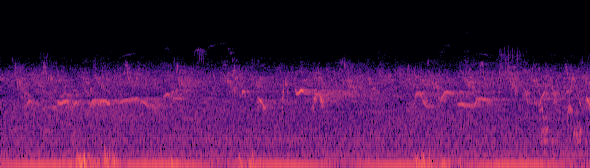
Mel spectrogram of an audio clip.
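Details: Sparrows chirp on a morning in Sultan Yacoub, Lebanon, in a busy chorus of short, high, twittering notes, scattered and overlapping, over a steady low mechanical hum and a few dull thumps.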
